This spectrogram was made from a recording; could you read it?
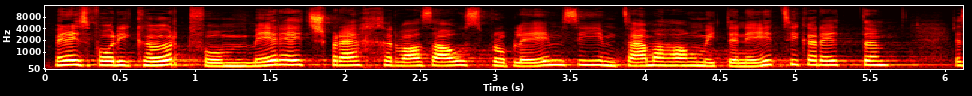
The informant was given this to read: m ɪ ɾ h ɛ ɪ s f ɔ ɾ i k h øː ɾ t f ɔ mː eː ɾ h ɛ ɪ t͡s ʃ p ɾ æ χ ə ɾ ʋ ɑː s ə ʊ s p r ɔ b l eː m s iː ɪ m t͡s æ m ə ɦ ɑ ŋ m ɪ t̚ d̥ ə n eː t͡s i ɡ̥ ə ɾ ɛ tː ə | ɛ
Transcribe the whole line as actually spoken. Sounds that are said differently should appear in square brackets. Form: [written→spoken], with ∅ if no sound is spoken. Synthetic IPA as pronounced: m ɪ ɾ h ɛ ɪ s f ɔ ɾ i k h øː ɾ t f ɔ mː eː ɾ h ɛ ɪ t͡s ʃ p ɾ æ χ ə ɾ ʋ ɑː s [ə→ɑ] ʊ s p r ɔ b l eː m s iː ɪ m t͡s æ m ə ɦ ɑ ŋ m ɪ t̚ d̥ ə n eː t͡s i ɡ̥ [ə→ɑ] ɾ ɛ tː ə | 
